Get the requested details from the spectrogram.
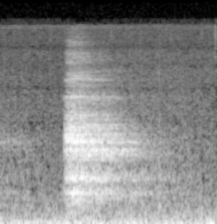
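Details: Girl during chest and lung assessment, respirations described as normal: one deep audible breath out, a soft rushing sigh fading over about a second in a quiet room; normal deep breathing.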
